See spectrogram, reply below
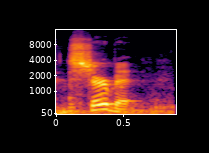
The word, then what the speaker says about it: sherbet: There's no R. There's no second R. – There's definitely a second R. – No, there's not. It's sherbet.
